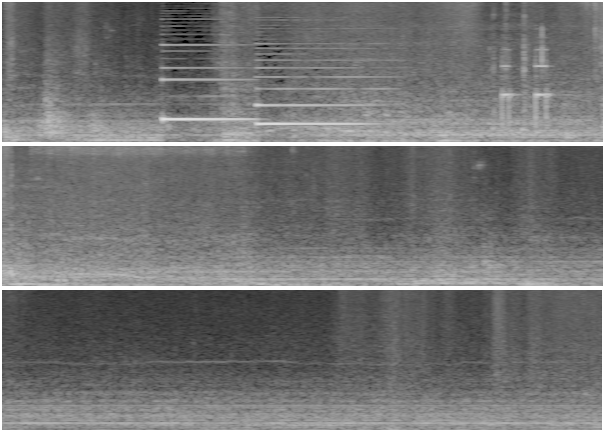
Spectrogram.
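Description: A KONE elevator's two-note chime, a high ring and then a lower one, followed about two seconds later by two short beeps. Then a steady low hum as the traction elevator car travels upward.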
